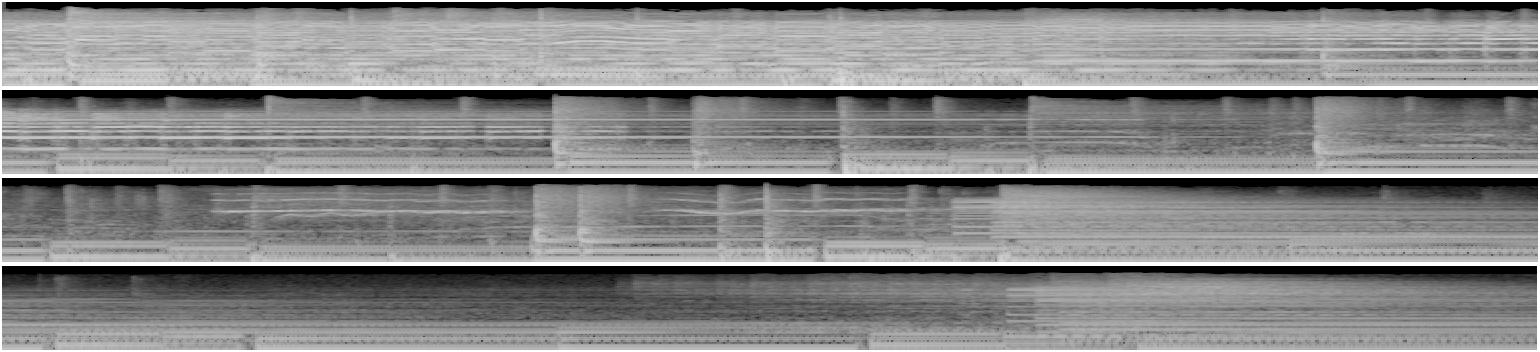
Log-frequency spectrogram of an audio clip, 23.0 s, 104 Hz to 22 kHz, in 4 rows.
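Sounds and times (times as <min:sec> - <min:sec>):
electric guitar bent notes: 0:00.0 - 0:10.2
electric bass low notes: 0:00.0 - 0:23.0.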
